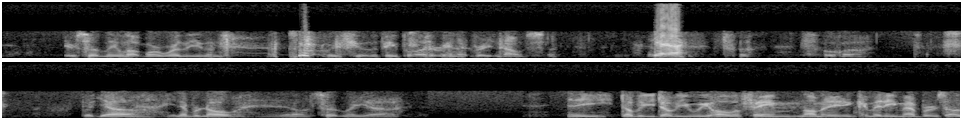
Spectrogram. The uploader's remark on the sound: I sit down on the phone with my friend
